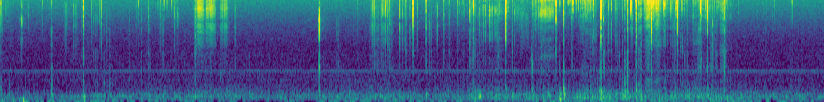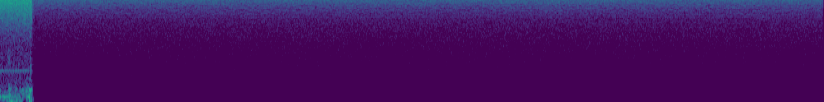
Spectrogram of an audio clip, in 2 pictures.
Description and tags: Plastic burn
fire, plastic, burn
